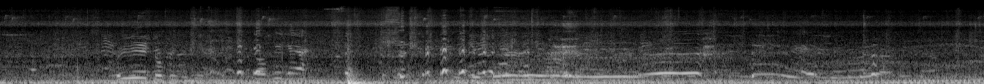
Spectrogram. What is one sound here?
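Men call out loudly nearby.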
